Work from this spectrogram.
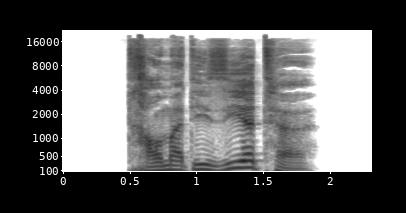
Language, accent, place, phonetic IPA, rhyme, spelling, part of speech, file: German, Germany, Berlin, [tʁaʊ̯matiˈziːɐ̯tə], -iːɐ̯tə, traumatisierte, adjective / verb, De-traumatisierte.ogg
- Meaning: inflection of traumatisieren: 1. first/third-person singular preterite 2. first/third-person singular subjunctive II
